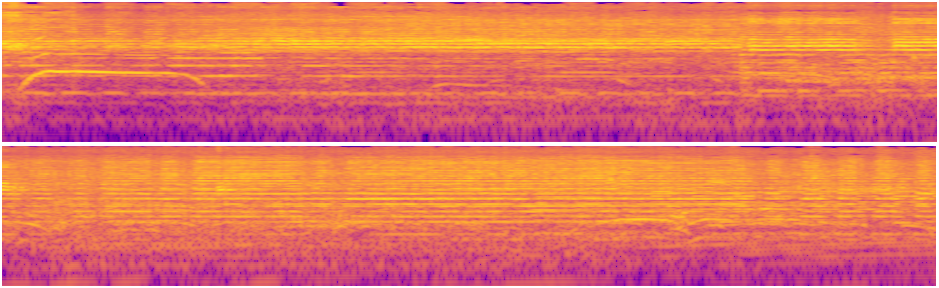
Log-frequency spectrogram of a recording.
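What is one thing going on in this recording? Many car horns honk over and over, outdoors.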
